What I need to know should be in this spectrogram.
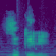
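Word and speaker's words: zucchini: यहां पे CH जो है वो काफ की आवाज दे रहा है, तो ये वर्ड होगा जुकीनी यानी तोरी।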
